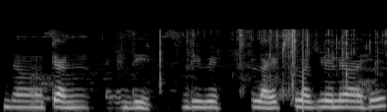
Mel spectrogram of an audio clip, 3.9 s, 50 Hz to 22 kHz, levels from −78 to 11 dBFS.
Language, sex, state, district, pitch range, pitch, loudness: Marathi, female, Maharashtra, Nagpur, 205-225 Hz, 215 Hz, -24 LUFS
